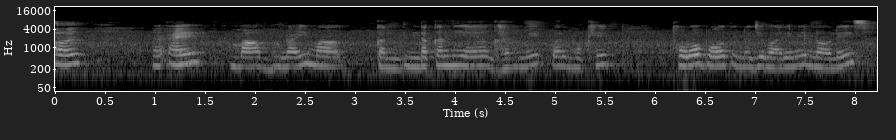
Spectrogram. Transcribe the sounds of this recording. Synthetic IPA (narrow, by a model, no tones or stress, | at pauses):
ɦoːe | ɛ̃ː | mãbʊnaːimã | kɐ̃nnɐkɐ̃nd̪iaːɦijãɡʱɐɾmẽpɐɾmũːkʰe | t̪ʰoːɽobɔːt̪ɪnə̆d͡ʑeːbaːɾemẽnɔːleːs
